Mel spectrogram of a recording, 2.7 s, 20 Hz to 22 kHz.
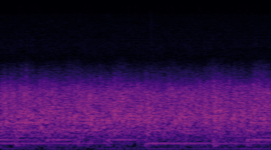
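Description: Audience applause on a 1990s Irish television chat show in honour of a 111-year-old woman, a dense steady wash of clapping held at an even level throughout, with faint tonal hum underneath.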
